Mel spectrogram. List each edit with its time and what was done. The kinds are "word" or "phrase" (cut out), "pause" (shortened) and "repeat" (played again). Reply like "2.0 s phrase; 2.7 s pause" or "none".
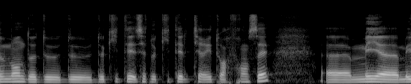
1.5 s word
